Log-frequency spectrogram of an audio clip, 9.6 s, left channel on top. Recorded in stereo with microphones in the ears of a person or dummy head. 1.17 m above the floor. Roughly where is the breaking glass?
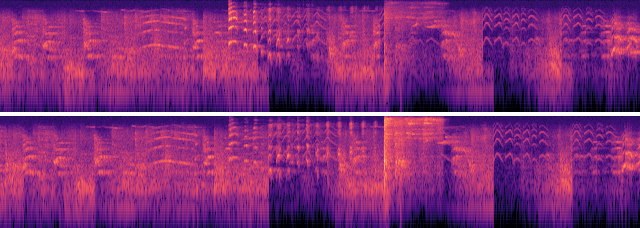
Right.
